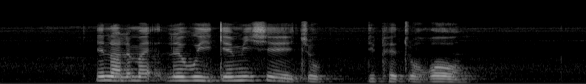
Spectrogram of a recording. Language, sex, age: Northern Sotho, male, 20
